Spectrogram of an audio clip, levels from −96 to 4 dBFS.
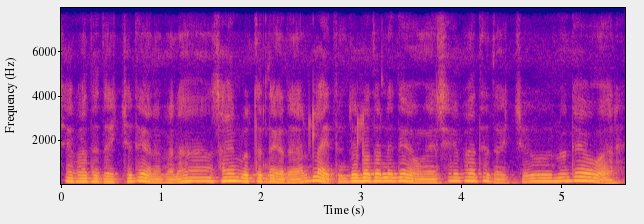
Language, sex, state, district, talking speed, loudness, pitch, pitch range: Chakma, male, Tripura, Dhalai, 190 wpm, -15 LUFS, 145 Hz, 125-155 Hz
